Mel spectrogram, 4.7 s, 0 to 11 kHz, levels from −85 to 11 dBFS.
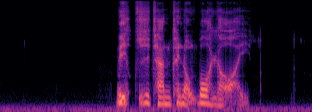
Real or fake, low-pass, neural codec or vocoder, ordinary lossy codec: fake; none; autoencoder, 22.05 kHz, a latent of 192 numbers a frame, VITS, trained on many speakers; none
